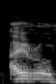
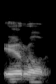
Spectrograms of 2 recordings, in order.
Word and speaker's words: Irol: Irol Torres, according to him. It's spelled I-R-O-L, not Errol, E-R-R-O-L.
